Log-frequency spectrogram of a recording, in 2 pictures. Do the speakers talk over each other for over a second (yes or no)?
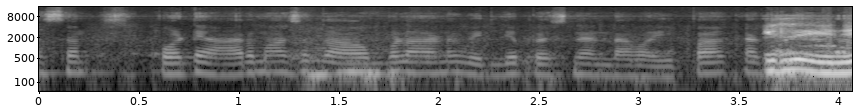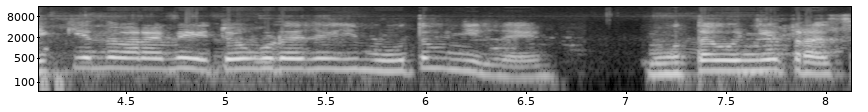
no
